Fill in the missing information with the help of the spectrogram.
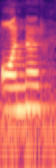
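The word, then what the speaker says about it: honour: नहीं लगाते, एन लगाते, क्योंकि एच हम कह सकते हैं साउंड साइलेंट है। जैसे कि ऑनर है ना, एन ऑनर, Eyre, आवर glass, then हम लोग बोल सकते हैं ऑनेस्ट मैन, है ना। तो एन ऑनेस्ट मैन, यहाँ पर एच साइलेंट बोल सकते हैं या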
